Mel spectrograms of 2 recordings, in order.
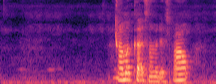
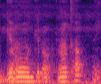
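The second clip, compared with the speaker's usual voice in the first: low murmur; 4 semitones lower, 8 dB quieter, faster than usual. Retold or imitated. Quoting him low.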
